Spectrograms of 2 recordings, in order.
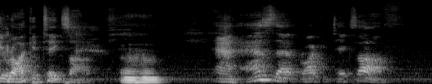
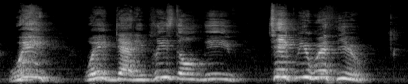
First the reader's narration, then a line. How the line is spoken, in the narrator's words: we hear her start screaming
